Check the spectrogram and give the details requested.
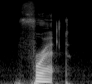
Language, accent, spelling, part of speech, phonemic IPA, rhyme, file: English, US, fret, verb / noun, /fɹɛt/, -ɛt, En-us-fret.ogg
- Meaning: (verb) 1. Especially when describing animals: to consume, devour, or eat 2. To chafe or irritate; to worry 3. To make rough, to agitate or disturb; to cause to ripple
